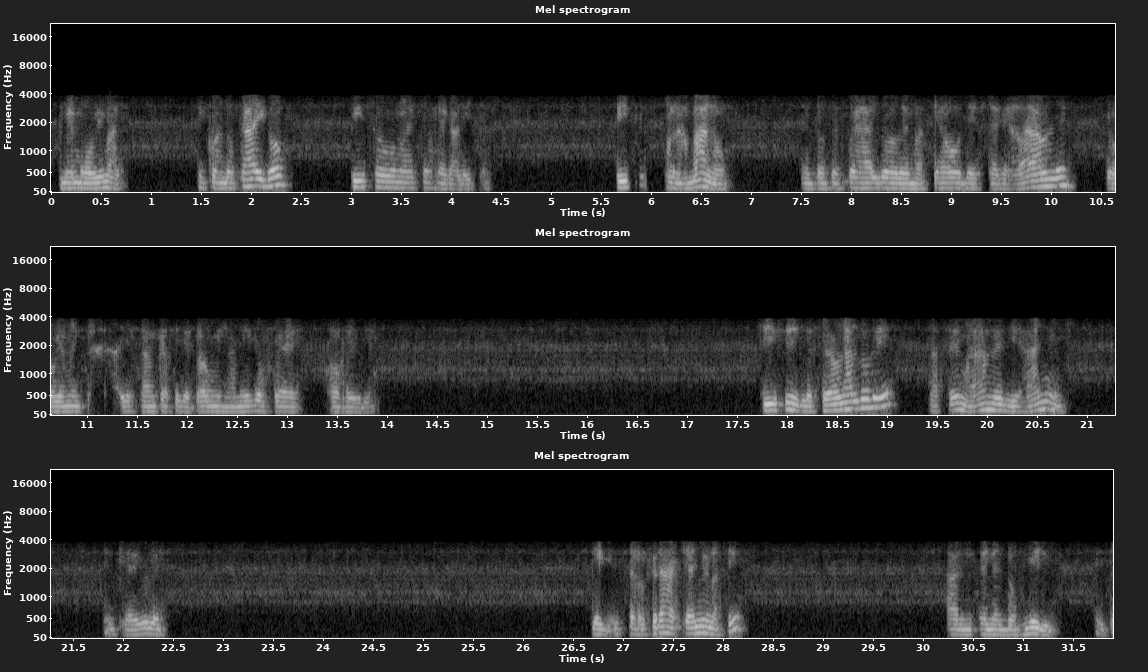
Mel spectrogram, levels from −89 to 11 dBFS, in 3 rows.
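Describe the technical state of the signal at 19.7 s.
At 19.7 s, as throughout the clip, linear timecode is leaking in from a neighbouring track or cable: a square wave running at 25 frames per second, flipping between tones near 1 kHz and 2 kHz. That timecode bleed sits roughly 20 dB under the speech as a steady chirping warble. The speech has also passed through tandem speech coding, decoded and re-encoded by three speech codecs in a row. The result is a rough, muffled, warbly sound with nothing above 3.5 kHz, which fits a final GSM full-rate stage.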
